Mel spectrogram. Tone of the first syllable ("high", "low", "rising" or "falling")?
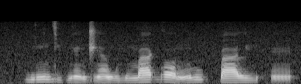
high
